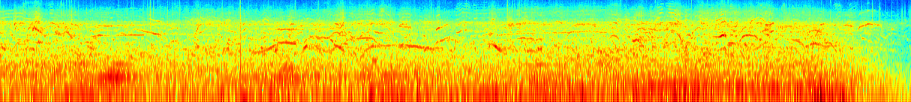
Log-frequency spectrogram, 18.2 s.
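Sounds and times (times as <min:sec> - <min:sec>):
children: 0:00.0 - 0:18.2.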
